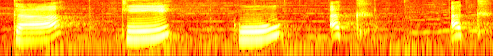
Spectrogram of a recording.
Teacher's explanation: Ketika huruf kaf ini sukun, maka ada suara hams. Hams itu seperti suara berdesir tapi yang sangat lembut sekali.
